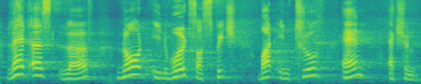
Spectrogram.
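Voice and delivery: slow, loud reading of the verse; scripture proclaimed. Acted. Pastor reading the verse with church, slow and loud. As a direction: lean on every word.

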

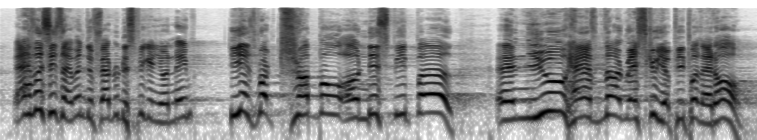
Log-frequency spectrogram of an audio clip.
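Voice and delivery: fast, high, loud mock complaint; frustrated Moses. Moses reads his complaint to God, high fast huffy voice. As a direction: rattle off the grievance in a huff. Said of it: "Moses returned to the Lord and said".

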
